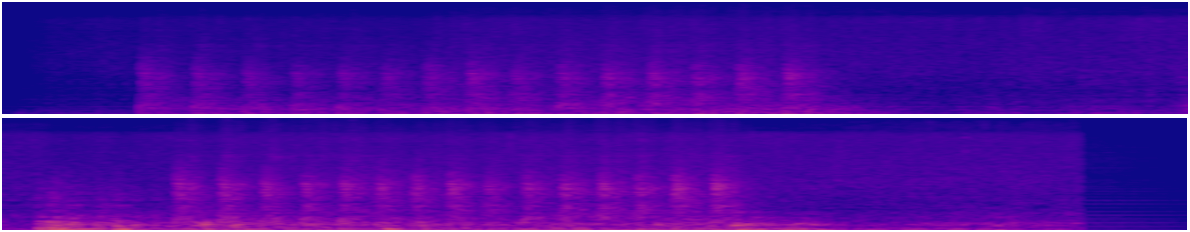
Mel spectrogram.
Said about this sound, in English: The sound of loud knocking on a steel or a metal door, coupled with the sound of rain and trickling water. It was so loud that I woke up out of a deep sleep and I immediately jumped up out of the bed.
